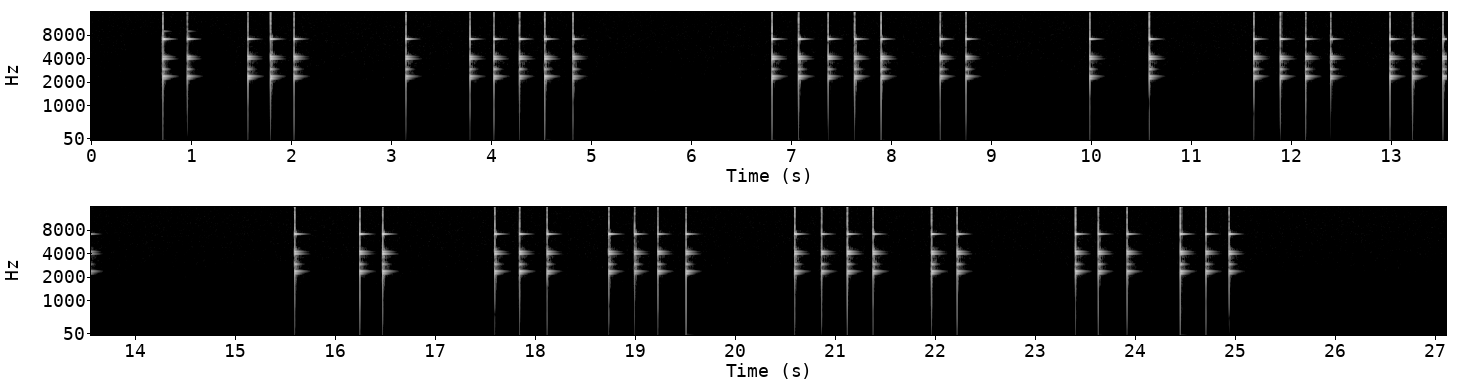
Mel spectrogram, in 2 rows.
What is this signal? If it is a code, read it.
Tap code, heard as taps on glass, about 4 knocks a second. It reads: HE WAS BORN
